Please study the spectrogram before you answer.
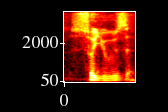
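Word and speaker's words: Союз: Euh, voilà, c'est Soyuz, écrit du coup en biélorusse, mais ça se prononce Soyuz, voilà, avec le titre Glance.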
